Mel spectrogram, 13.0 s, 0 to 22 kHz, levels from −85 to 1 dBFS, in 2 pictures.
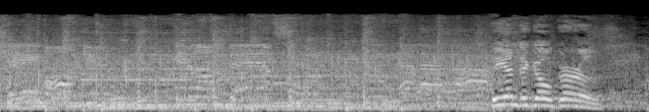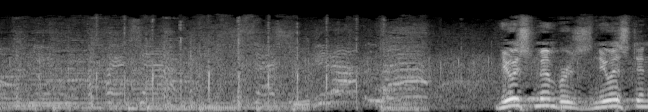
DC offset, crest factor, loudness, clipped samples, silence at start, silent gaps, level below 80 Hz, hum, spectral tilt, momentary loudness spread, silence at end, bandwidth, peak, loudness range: under 0.1%; 16 dB; -16 LUFS; under 0.1%; 0 s; none; -44 dBFS; none; -4.5 dB/octave; 14 LU; 0 s; 13.5 kHz; -2 dBFS; 12 LU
